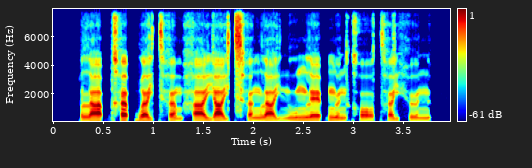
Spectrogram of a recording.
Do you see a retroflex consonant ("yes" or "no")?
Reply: no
